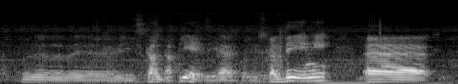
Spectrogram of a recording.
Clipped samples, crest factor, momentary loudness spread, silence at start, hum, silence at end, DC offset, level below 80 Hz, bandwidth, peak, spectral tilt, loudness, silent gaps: under 0.1%; 16 dB; 14 LU; 0 s; none; 0.25 s; under 0.1%; -44 dBFS; 11 kHz; 0 dBFS; -7.5 dB/octave; -16 LUFS; none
